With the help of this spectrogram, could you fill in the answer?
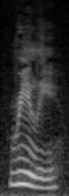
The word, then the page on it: really: American English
